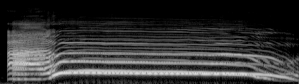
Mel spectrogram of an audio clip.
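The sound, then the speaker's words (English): Several people howl together in one long, loud wolf-like howl, rising at the start, holding a steady pitch for a few seconds, then sliding down as it fades out. “Okay, so what's gonna happen is I'm gonna say till next time, and then we'll all howl together.”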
